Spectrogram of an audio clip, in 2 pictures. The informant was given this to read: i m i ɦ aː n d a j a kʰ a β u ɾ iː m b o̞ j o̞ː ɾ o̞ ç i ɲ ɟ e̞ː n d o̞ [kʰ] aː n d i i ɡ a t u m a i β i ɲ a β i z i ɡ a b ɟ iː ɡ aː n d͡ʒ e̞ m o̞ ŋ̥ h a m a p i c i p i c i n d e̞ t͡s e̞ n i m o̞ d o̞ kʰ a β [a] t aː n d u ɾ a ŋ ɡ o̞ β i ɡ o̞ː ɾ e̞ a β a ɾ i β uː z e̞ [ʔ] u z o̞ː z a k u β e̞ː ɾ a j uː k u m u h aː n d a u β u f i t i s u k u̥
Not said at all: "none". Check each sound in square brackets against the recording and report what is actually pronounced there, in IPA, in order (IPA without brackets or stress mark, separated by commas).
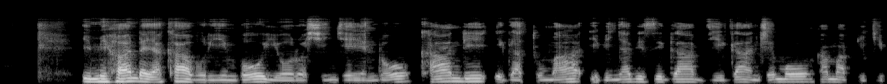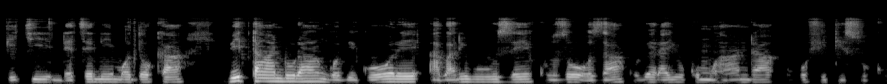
kʰ, i, k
